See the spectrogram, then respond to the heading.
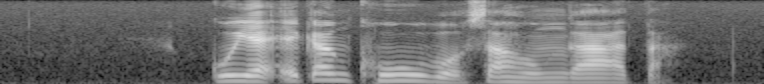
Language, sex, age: Tsonga, male, 23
